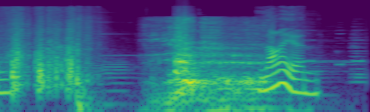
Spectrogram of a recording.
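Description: Lion roar in a children's animal learning game, a loud, growling roar that swells and then fades after brief voice-like game sounds, with a rising and falling synthetic tone near the end.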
